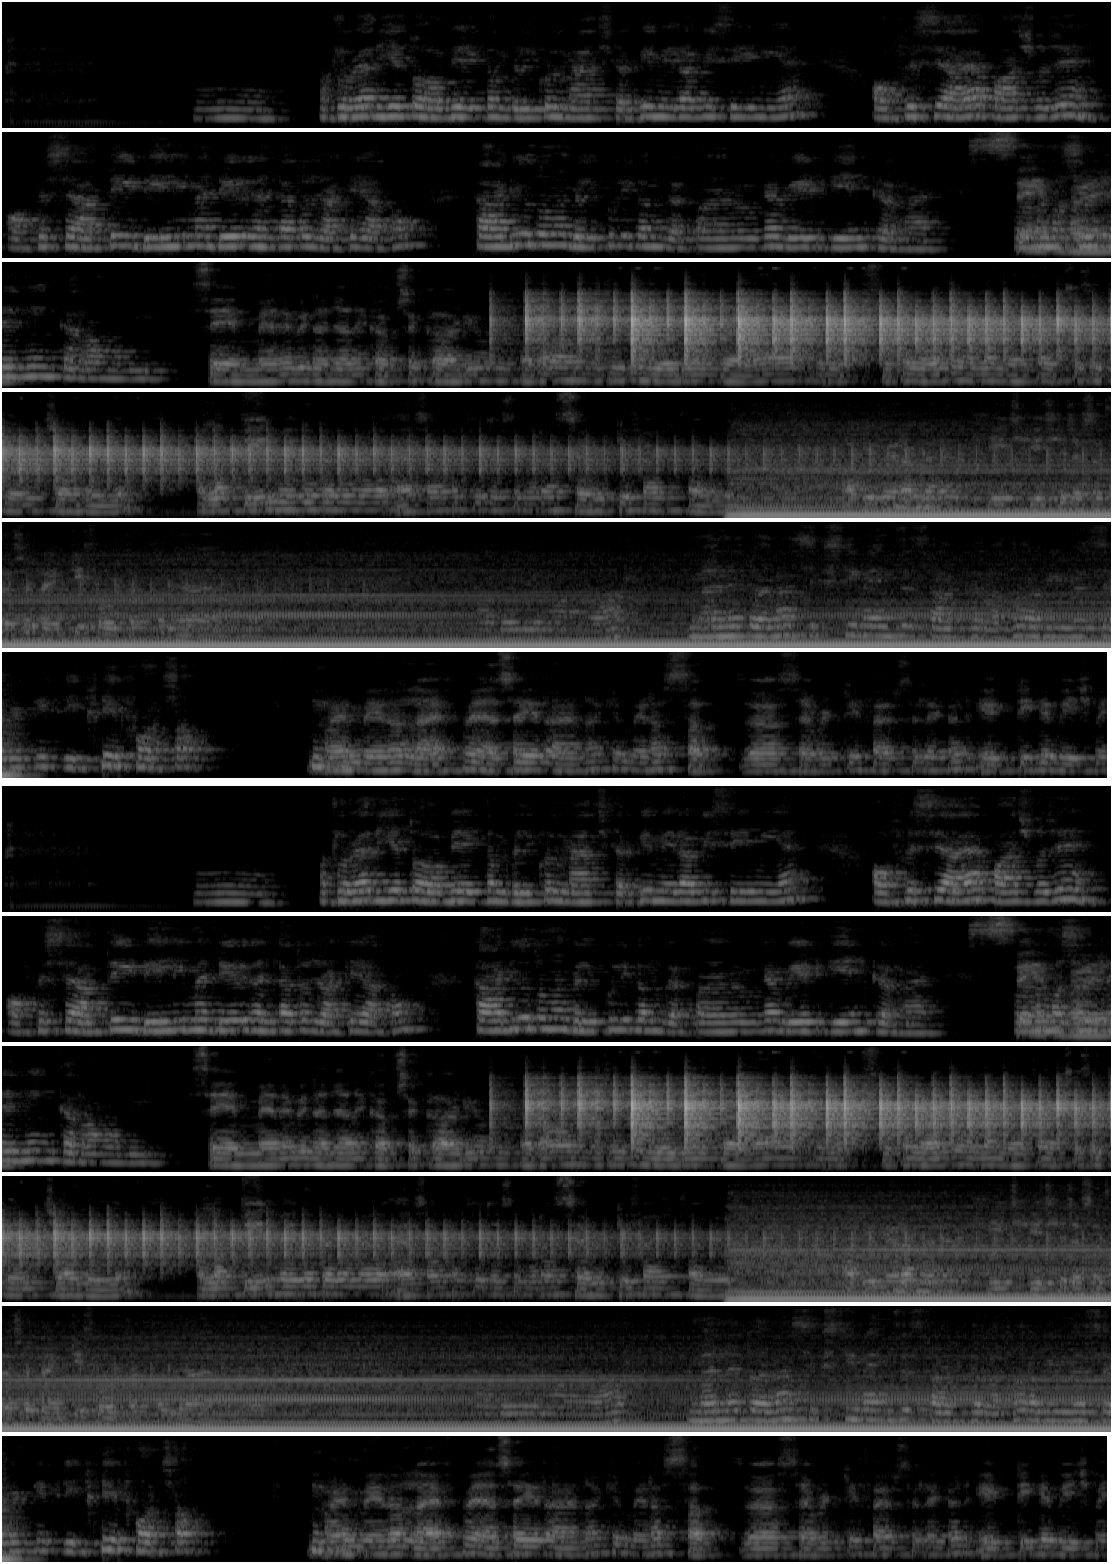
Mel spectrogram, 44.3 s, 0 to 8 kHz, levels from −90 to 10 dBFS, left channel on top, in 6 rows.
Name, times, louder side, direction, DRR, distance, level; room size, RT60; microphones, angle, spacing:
voice 1, 0.0-0.6 13.8-14.8 16.0-27.1 27.4-31.4 34.2-34.3 39.1-44.3, right 1 dB, 15° right, -2 dB, 5.3 m, -55 dB
voice 2, 1.3-1.8 2.2-13.6 14.1-15.8 28.1-28.5 32.7-33.8 34.1-38.2 39.0-39.1, right 1 dB, 30° right, -2 dB, 3.3 m, -53 dB
sound 1, 18.0-30.7 31.0-31.1, equal, ahead, 0.5 m, -40 dB
sound 2, 27.0-37.0, equal, 55° right, 5.5 m, -45 dB
24.5 x 11.0 x 2.4 m, 0.41 s
head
